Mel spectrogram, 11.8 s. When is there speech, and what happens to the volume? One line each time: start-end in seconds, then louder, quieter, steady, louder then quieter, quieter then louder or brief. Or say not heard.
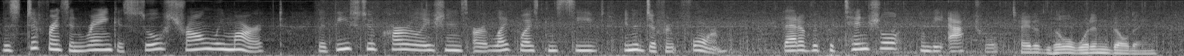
0.0-11.6 steady.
